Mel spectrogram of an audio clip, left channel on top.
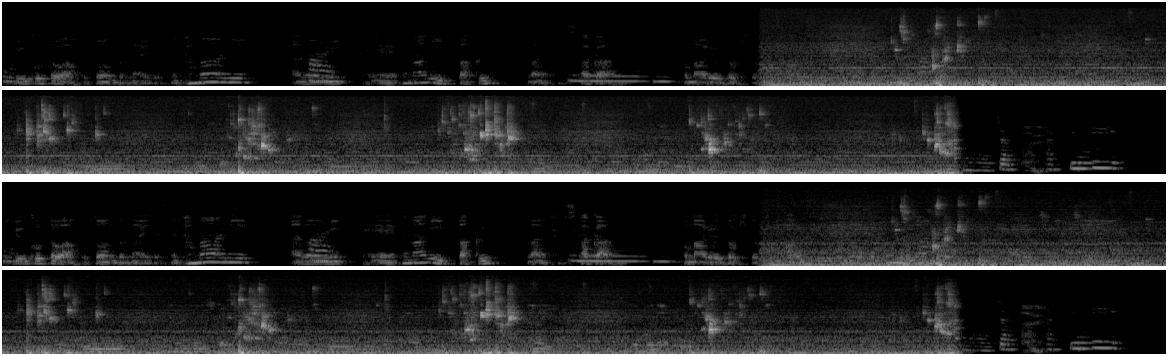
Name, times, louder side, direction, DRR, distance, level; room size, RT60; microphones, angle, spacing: voice 1, 0.0-2.5 2.9-5.0 5.3-6.2 6.8-9.6 10.1-11.2 11.9-12.9 13.3-16.2 16.8-17.3 17.9-18.8 21.8-22.1, right 3 dB, 90° right, 0.5 m, -47 dB
voice 2, 3.1-3.4 5.7-6.8 9.2-9.5 18.0-18.3 20.8-21.7 22.1-22.8, left 1 dB, 15° left, 0.4 m, -47 dB
sound 1, 7.6-21.2, left 2 dB, 60° left, 0.7 m, -34 dB
2.6 x 2.2 x 2.3 m
head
